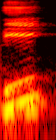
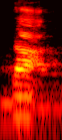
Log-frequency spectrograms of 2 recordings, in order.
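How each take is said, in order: First: The vowel of 'the' is a long 'ee'. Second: The vowel of 'the' is a short 'uh'. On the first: The next word starts with a vowel sound. "এখানে দি" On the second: The next word starts with a consonant sound. "এই জন্য দা উচ্চারণ হবে"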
